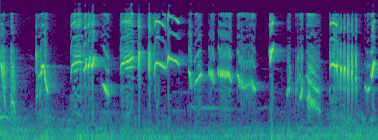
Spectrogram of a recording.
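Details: Oriental magpie-robin in full fighting song, a gacor tarung konslet style used to provoke rival birds: rapid, varied, high whistled and buzzy phrases, sharp chirps and slurred notes packed densely with brief gaps.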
